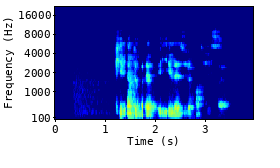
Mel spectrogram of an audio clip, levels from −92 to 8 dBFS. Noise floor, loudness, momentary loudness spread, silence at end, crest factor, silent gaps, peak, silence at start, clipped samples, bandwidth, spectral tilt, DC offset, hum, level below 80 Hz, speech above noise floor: -83 dBFS; -36 LUFS; 20 LU; 0.5 s; 20 dB; none; -18 dBFS; 1.2 s; under 0.1%; 9.4 kHz; -6 dB/octave; under 0.1%; none; -88 dBFS; 46 dB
